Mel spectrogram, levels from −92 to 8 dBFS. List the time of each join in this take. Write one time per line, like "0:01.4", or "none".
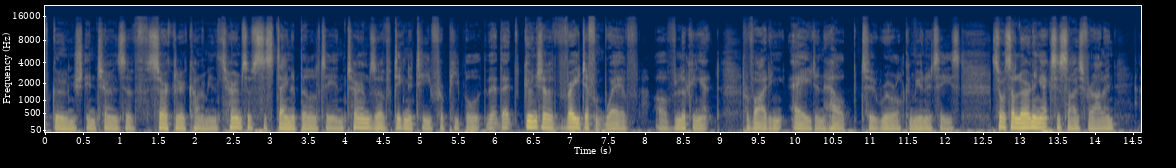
none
